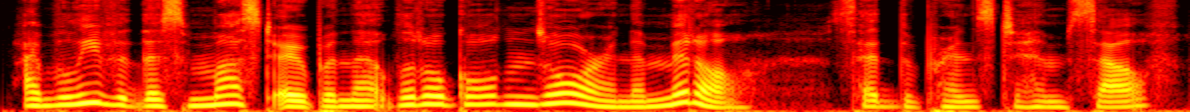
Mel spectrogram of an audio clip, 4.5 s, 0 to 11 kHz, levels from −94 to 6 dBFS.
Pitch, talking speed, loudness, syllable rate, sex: 200 Hz, 240 wpm, -18 LUFS, 6.4 syllables/s, female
